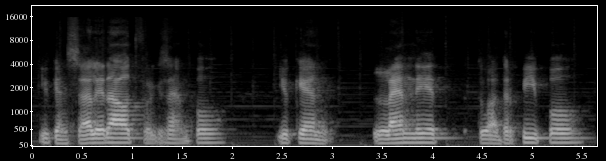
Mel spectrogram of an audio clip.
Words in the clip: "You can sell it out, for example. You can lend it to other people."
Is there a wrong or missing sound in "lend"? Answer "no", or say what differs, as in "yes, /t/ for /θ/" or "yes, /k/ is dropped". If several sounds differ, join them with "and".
no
